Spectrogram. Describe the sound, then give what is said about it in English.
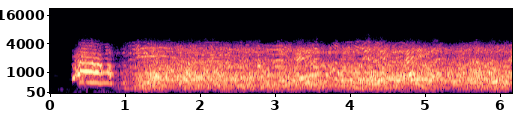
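A man lets out a sudden, loud scream that cuts off after about half a second. A long stretch of audience laughter and crowd noise follows and keeps going. “You just screamed. You went, bow!”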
